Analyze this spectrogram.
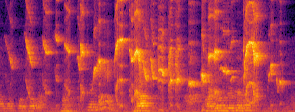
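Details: Canary-style singing credited to an Oriental white-eye, with quick high whistled notes, sharp upward and downward slides and some lower, rounder tones mixed in.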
